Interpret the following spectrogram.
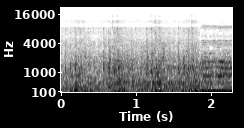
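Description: Tractor engine running steadily, heard from on board while moving, with wind and road noise over it. Near the end it cuts suddenly to background music.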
